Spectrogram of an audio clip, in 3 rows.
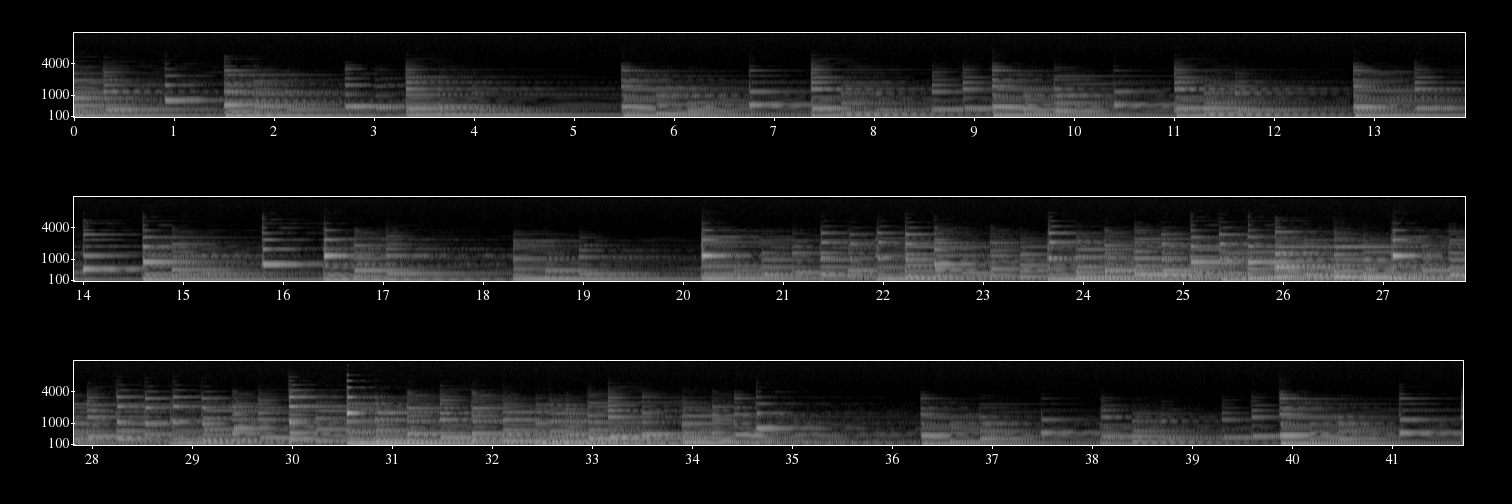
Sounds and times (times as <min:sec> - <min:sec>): Music: 0:00.0 - 0:41.7.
